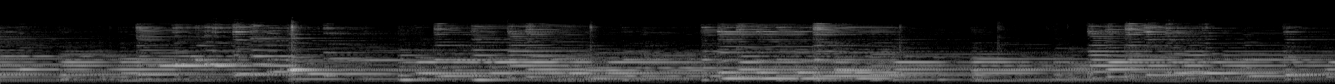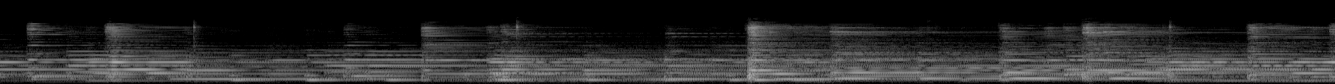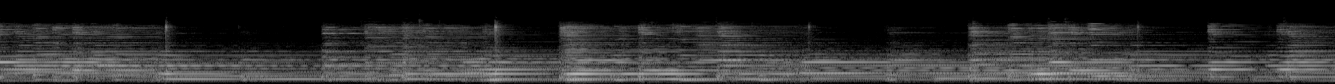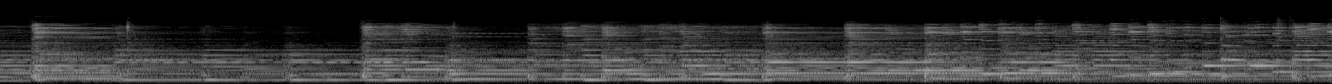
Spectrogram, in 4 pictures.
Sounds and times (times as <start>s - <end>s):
Inside, small room: 0.0s - 53.3s
Piano: 0.0s - 53.3s.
